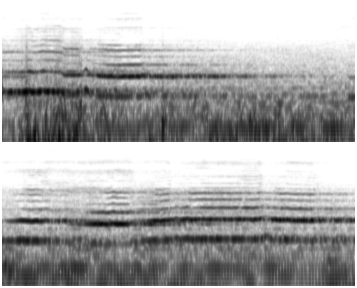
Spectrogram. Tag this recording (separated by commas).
Music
